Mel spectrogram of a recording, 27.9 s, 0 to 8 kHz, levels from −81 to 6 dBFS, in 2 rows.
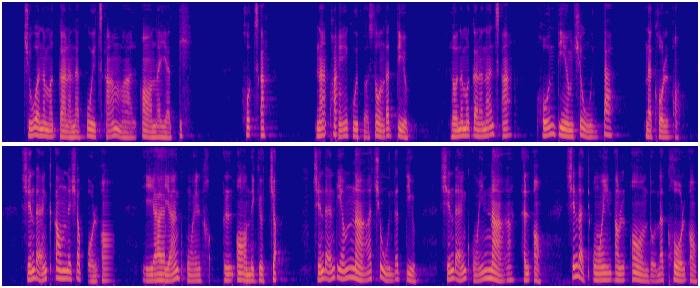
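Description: Repeated packet loss (robotic sound) first appears at 6.42 to 7.64 s and returns at 9.35 to 10.25 s, 13.43 to 14.25 s, 15.53 to 17.19 s and 18.29 to 18.92 s. Each stretch is a chain of missing packets, each patched by extending the preceding sound. That gives a choppy texture. The worst stretch is 15.53 to 17.19 s, where about 28% of the span is filled in and one hole runs 173 ms.

Short concealed packet loss, by contrast, is a single isolated hole. It occurs at 8.30 to 8.35 s and at 14.69 to 14.73 s, covering about 40 ms and 20 ms of lost audio. Each is heard as a brief smear or wobble rather than sustained chopping. Throughout the clip, nothing is present above 8 kHz, which fits the wideband G.722 call codec.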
